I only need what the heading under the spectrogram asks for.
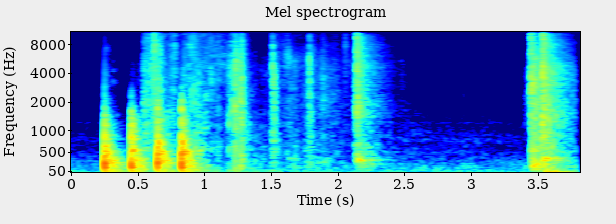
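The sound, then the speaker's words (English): Four loud, rapid knocks on a door in an even rhythm, followed by a few softer trailing taps, a single thump, and then a brief scraping or rustling noise. No one speaks. “the purpose of a knock is not only to alert people in the room to your presence, but to also ask permission to enter said room.”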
